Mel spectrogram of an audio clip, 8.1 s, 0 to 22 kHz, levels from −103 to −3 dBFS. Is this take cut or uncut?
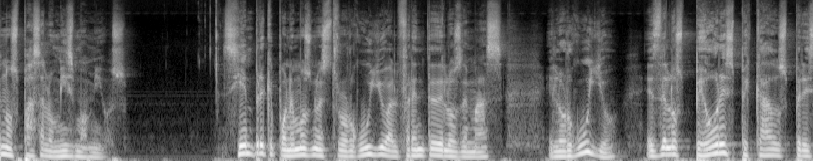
uncut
